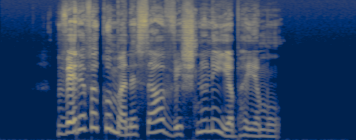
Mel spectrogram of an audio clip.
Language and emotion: Telugu, neutral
